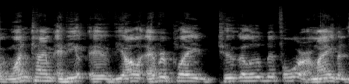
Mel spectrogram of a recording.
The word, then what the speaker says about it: Tougaloo: Have y'all ever played Tougaloo before?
